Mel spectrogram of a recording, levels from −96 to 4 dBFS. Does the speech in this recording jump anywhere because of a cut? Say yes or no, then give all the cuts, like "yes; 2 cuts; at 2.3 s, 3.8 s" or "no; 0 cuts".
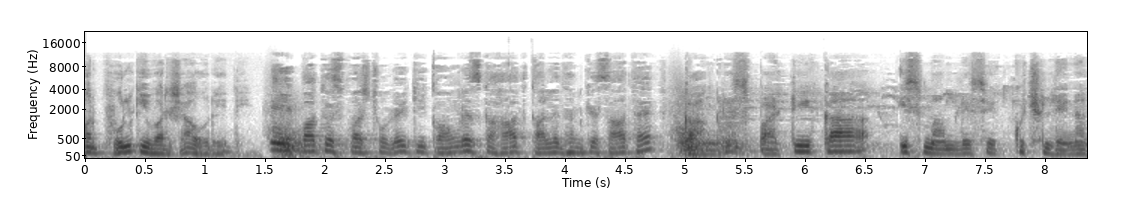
yes; 2 cuts; at 1.5 s, 4.8 s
